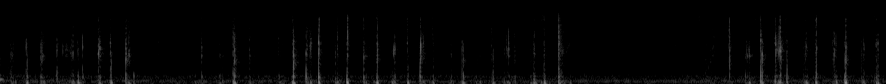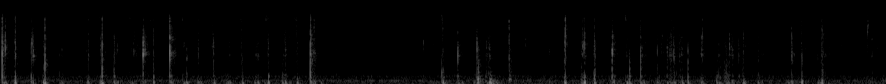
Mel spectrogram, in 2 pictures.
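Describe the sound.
A deck of spiritual reading cards being shuffled: many quick, crisp riffling bursts in clusters, separated by short pauses, fairly faint and heard alone without talk.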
